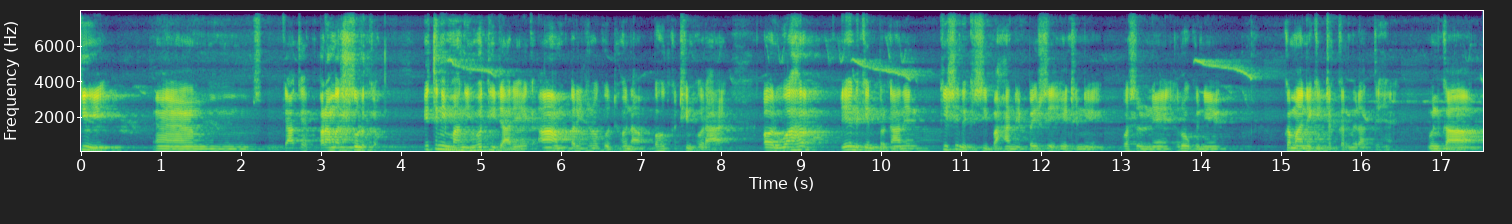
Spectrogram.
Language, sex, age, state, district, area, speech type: Hindi, male, 60+, Bihar, Begusarai, urban, spontaneous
